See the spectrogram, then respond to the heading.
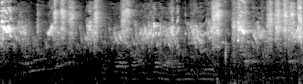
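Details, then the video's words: Lovebirds singing, playing and talking together: dense, overlapping high chirps and squawky chatter without pause, with a few faint lower tonal sweeps underneath. "Lovebirds agapornis sounds | Relaxing Sounds of Singing, Playing, and Talking Parakeets"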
